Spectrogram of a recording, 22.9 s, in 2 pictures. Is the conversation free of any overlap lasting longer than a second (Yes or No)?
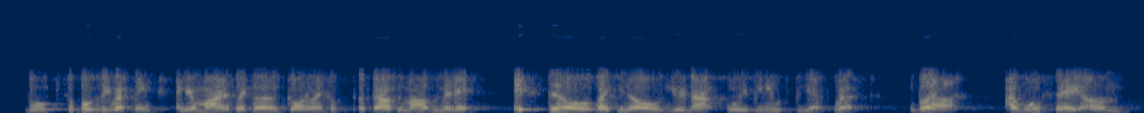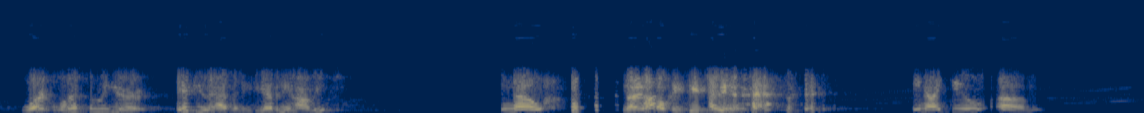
Yes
